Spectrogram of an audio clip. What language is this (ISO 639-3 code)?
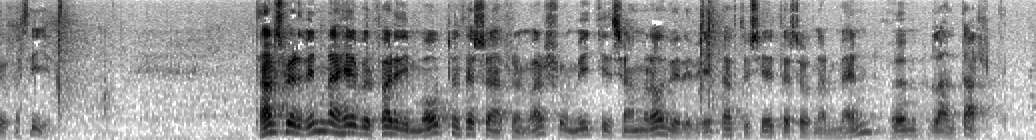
isl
